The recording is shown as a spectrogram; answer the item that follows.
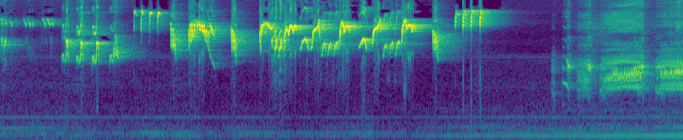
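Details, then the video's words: Orange-headed thrush (anis merah, 'raja teler') in a continuous high, fast song of looping slurred whistles and trills that rise and fall, ending in a harsher buzzy chatter, over a low steady hum. "Suara Burung Raja Teler Anis Merah"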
